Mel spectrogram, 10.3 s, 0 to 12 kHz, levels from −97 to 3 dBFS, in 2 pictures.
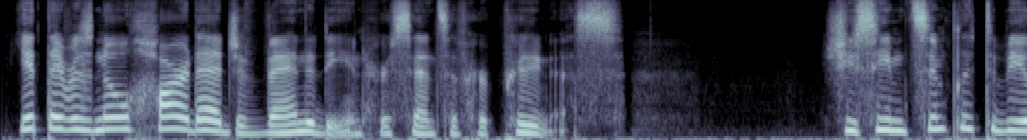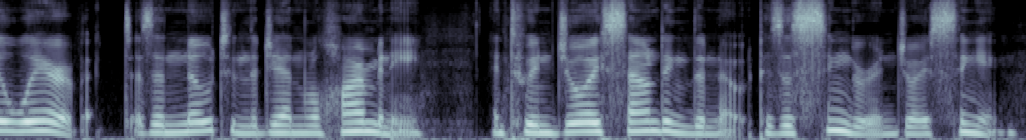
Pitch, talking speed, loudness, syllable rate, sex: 210 Hz, 235 wpm, -20 LUFS, 7.0 syllables/s, female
